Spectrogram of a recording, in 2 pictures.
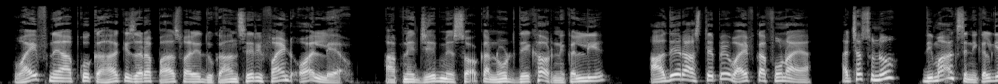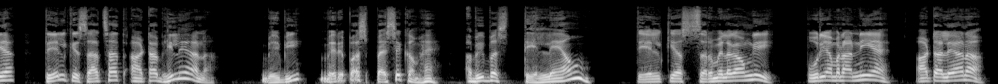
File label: Normal character, male voice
